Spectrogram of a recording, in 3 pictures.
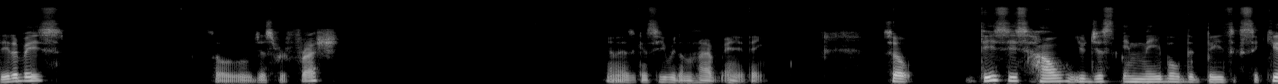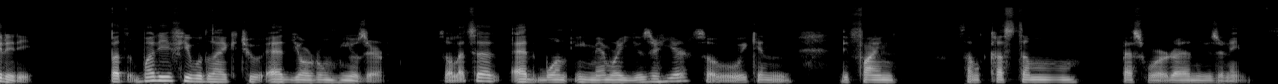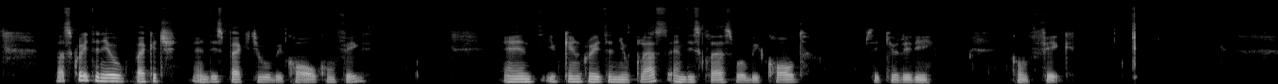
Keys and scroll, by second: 2.8 super+r, 26.9 super+n, 31.2 super+n.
